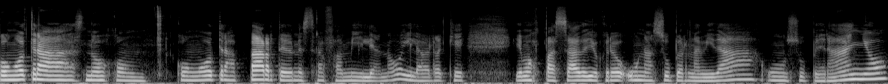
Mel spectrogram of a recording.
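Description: A woman at a fairly slow pace, fairly even in intonation, with a quiet background. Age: 40s. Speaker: lifestyle vlogger. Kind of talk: casual vlog monologue. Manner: halting, with fillers. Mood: warm, happy, reflective. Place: home room. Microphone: lapel.

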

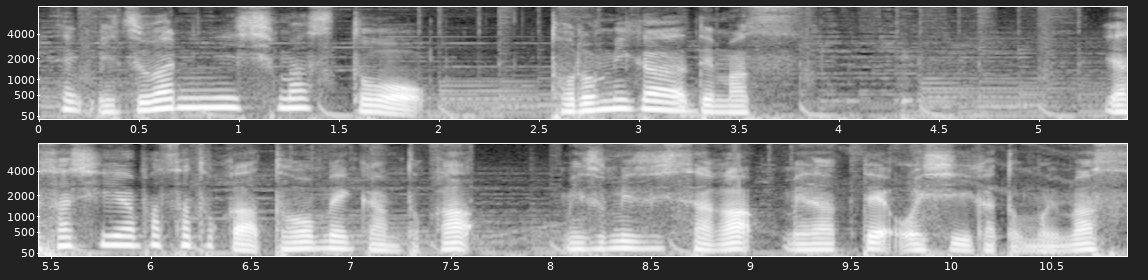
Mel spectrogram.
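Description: A man speaks at a fairly slow pace with very wide pitch swings. Music plays in the background, and the sound is dry with no echo. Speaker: drink reviewer. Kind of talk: product review commentary. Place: home room.

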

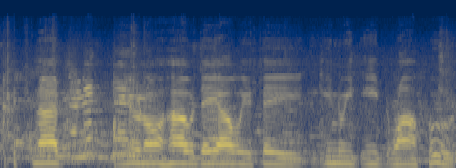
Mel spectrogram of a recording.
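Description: Behind the speaker there is noticeable background noise. He is a man talking at a moderate pace. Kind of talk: interview answer. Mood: proud, explanatory. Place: home room.

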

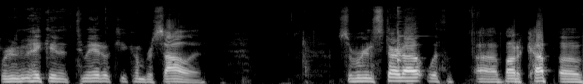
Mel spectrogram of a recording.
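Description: A man talks with ordinary pitch variation, and the sound is dry with no echo. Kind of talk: tutorial. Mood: relaxed, joking. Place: kitchen. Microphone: lapel.

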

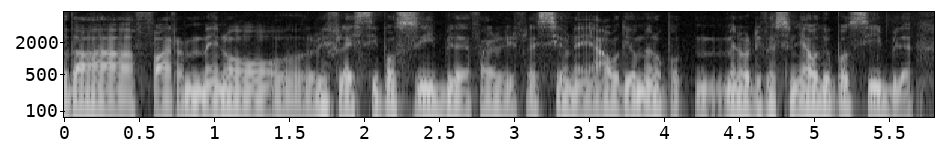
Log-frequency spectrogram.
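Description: This man holds a medium pitch and a moderate pace, his intonation monotone and flat. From Sicily (Palermo). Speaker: aspiring voice-over artist, chemist. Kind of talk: casual interview. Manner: halting.

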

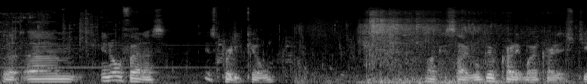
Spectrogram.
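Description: Speaking at a moderate pace with a medium pitch, a man has a dark, mellow tone, ordinary pitch variation and long, frequent pauses, with faint background noise.

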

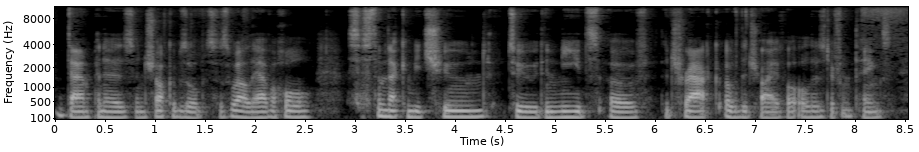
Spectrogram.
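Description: A man's medium-pitched voice at a moderate pace, monotone with flat intonation. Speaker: Lego builder. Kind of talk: casual explanation to camera.

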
